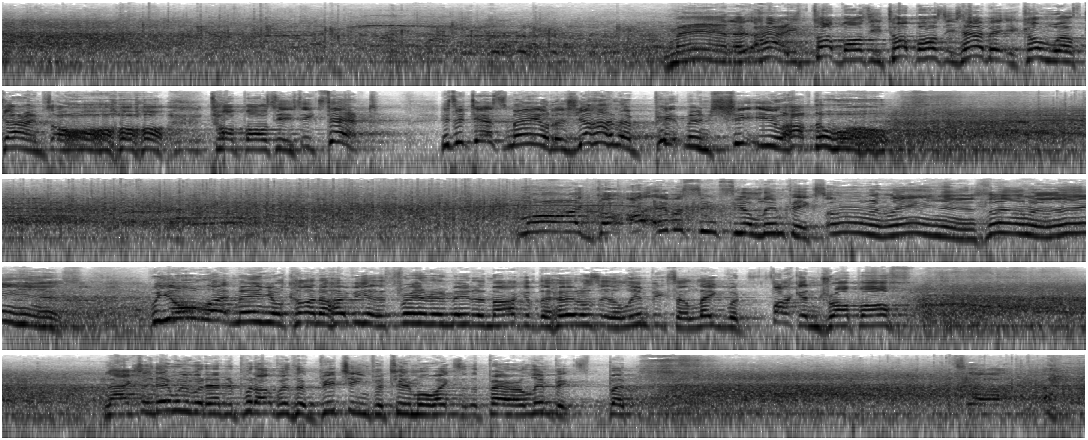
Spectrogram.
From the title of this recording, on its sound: 2006 Melbourne International Comedy Festival Gala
